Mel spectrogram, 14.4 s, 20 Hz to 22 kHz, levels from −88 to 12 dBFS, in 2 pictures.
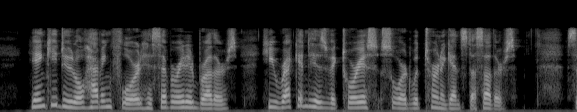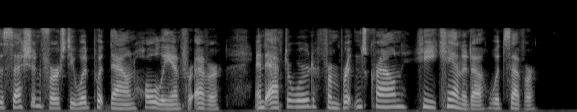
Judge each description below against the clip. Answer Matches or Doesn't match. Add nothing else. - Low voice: Doesn't match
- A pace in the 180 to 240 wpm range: Doesn't match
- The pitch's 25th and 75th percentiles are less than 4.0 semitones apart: Doesn't match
